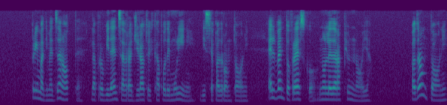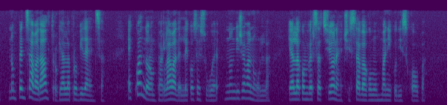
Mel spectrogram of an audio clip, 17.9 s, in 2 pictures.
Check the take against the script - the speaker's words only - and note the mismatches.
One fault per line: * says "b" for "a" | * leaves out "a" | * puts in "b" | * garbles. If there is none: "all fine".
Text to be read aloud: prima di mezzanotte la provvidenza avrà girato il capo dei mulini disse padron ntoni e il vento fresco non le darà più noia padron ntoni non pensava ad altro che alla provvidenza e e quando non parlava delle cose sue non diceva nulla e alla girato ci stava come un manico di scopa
* leaves out "e"
* says "conversazione" for "girato"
